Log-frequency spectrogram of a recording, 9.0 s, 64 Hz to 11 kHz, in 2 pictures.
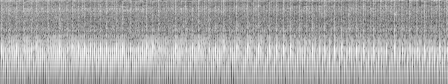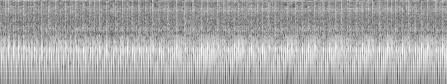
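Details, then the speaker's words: McCulloch 790 (MC101) chainsaw with new 090 carburetor, muffler loosening from broken bolt: howls at full throttle while cutting, slightly uneven and surging, lean-sounding; owner suspects a developing vacuum leak at the intake gasket. "Stuff is starting to act a little iffy, like it's starting to get a vacuum leak and stuff like that."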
